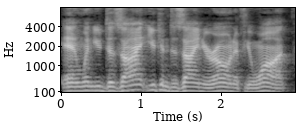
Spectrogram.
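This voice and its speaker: A man's voice: mid-range voice, normal speed, bright, forceful tone. A man in his thirties hosting a podcast, chatting casually and enthusiastically about childhood toys, rambling with fillers. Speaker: podcast host. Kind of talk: casual chat.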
